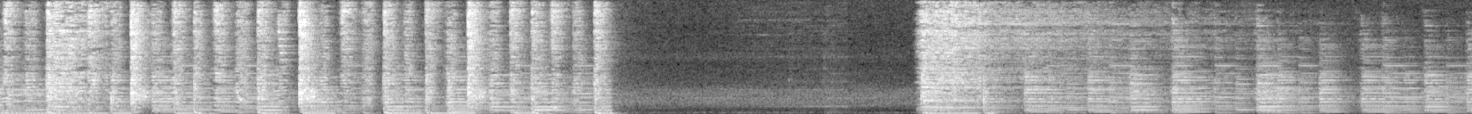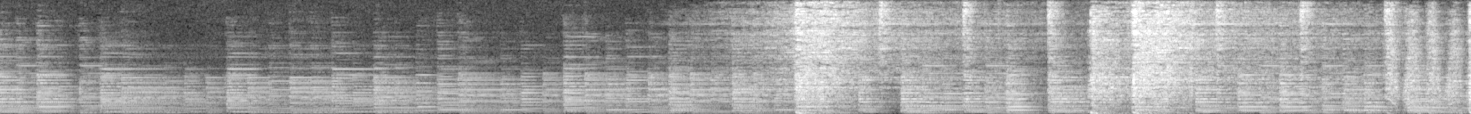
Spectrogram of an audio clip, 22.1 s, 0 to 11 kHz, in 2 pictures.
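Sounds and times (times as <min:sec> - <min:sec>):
piano music: 0:00.0 - 0:04.7, 0:05.8 - 0:22.0.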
